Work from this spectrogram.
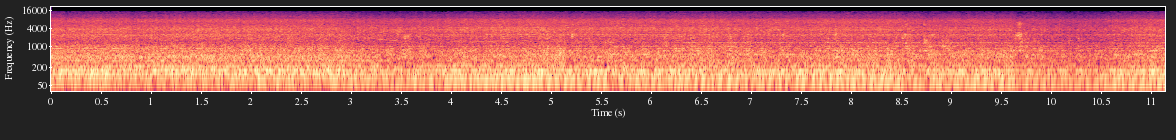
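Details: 350 TBI V8 idling, recorded just behind the driver-side front wheel: rough, uneven knocking at about four per second; the owner suspects the flex plate.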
